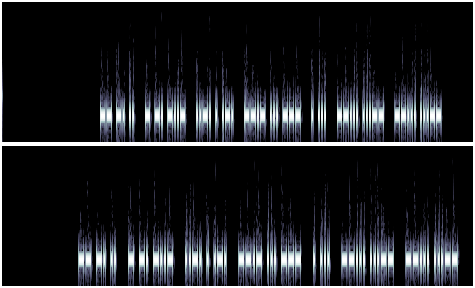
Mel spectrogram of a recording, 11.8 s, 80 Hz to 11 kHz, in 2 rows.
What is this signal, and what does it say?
Morse code, heard as a keyed tone, about 51 wpm, 700 Hz. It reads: MNI TNX FER QSO ES 73 73 MNI TNX FER QSO ES 73 73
